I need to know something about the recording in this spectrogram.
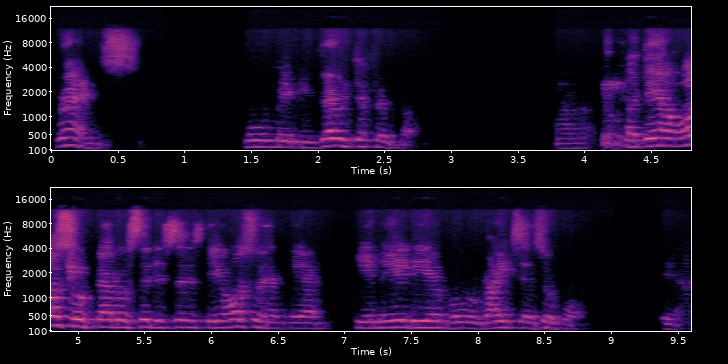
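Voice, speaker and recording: A man leads a panel of pastors in a slightly high, very dark and mellow voice. He pauses often and restarts his sentences. He sits far from the microphone in a meeting room with a roomy echo. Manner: hesitant, many fillers and restarts. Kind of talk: panel discussion remarks.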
